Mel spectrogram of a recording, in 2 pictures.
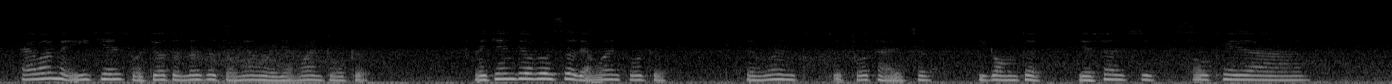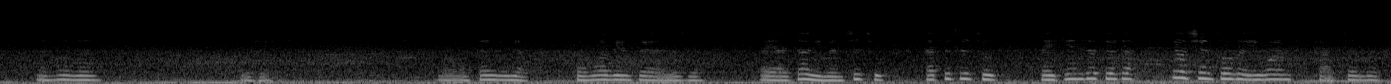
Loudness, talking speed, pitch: -35 LUFS, 165 characters per minute, 195 Hz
